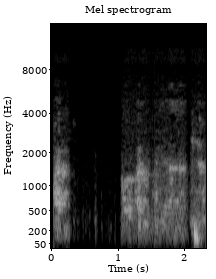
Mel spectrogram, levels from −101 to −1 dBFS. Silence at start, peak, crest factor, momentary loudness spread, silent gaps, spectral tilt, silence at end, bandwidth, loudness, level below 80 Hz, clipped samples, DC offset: 0.05 s; -22 dBFS; 22 dB; 10 LU; 0.59-0.63 s, 0.70-0.74 s, 0.91-1.03 s; -8.5 dB/octave; 0 s; 11 kHz; -44 LUFS; -70 dBFS; under 0.1%; under 0.1%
